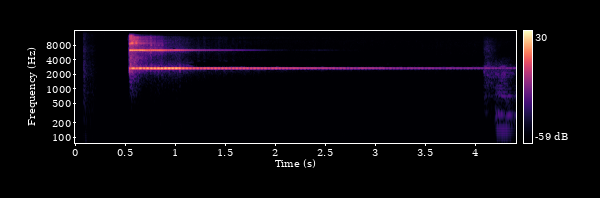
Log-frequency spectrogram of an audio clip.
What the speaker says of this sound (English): I'll ring my bell 3 times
